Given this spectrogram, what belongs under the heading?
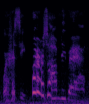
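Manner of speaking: high, strained council yell; hammed-up high yell; mock yell. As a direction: shout it like the council hunting Omni-Man. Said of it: "the Immortal Council yelling".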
